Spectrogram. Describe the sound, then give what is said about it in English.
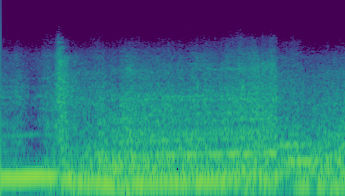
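A Land Rover's engine roars steadily and loudly, with a couple of brief bangs breaking through, as the vehicle crashes through a building's front doors and bounces down steps to the street. “The Land Rover crashes through the building's front doors and bounces down steps to the street below”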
